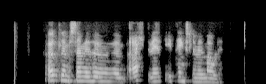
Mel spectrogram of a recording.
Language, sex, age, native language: Icelandic, female, 30-39, Icelandic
